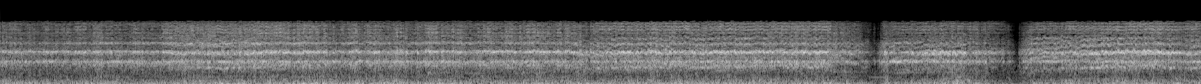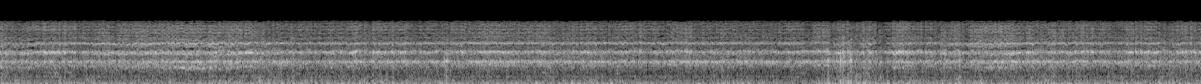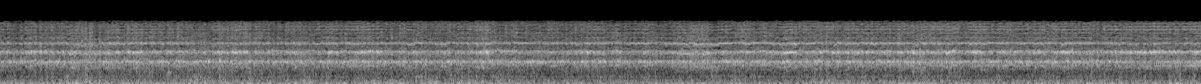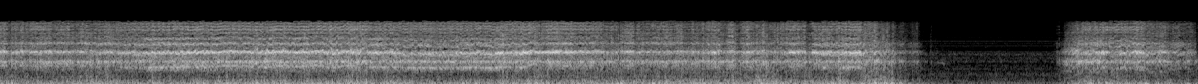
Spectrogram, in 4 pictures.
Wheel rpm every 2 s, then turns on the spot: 240, 230, 230, 200, 140, 150, 220, 220, 230, 230, 230, 230, 230, 230, 230, 230, 230, 230, 230, 190, 200, 230, 120, 60.
none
